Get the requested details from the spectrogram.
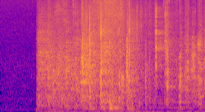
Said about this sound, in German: Mit vollem Einsatz erkundet Spürhund Tess den Raum.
